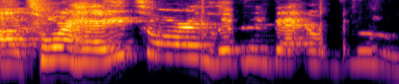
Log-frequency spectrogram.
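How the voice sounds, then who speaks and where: A woman's animated tone at a fairly slow pace, with lively intonation. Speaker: online counseling show host. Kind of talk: live stream welcome to viewers.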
